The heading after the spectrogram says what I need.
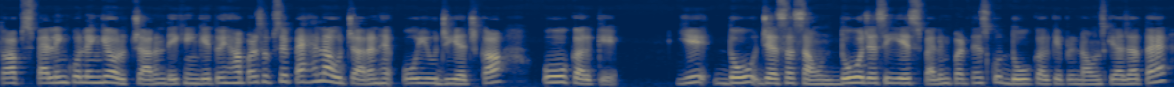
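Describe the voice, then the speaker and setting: A young woman teaching English pronunciation, spelling out letters slowly and repeating each word several times. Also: medium pitch, dark tone. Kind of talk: explanatory lesson.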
